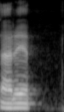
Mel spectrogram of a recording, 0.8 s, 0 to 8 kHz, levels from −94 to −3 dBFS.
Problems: none marked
